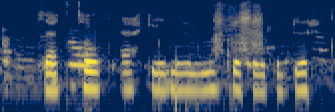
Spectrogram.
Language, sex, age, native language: Icelandic, male, 12, Icelandic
